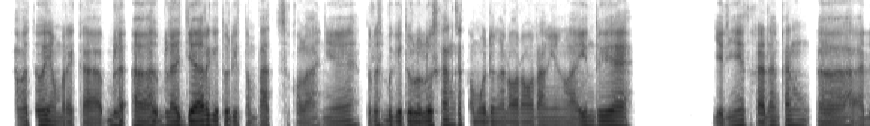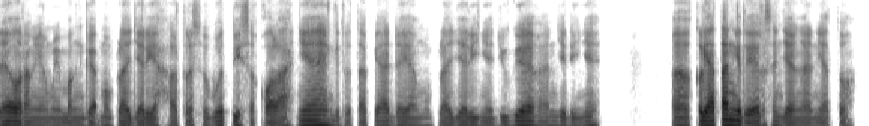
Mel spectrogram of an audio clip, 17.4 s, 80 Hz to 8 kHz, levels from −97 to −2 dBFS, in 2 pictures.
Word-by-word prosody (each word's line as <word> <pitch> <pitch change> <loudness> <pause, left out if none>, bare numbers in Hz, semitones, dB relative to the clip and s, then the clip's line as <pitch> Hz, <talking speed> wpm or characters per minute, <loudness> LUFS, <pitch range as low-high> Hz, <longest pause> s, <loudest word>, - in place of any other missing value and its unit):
apa 100 +1 -2
tuh 115 +1 +4
yang 110 -3 +2
mereka 95 -1 -2
bel 105 -1 -1
eee, 105 -2 +2
belajar 105 +1 +6
gitu 110 -1 +2
di 105 - -1
tempat 95 0 -6
sekolahnya 100 +5 -6
terus 110 +2 -3
begitu 105 -2 +2
lulus 110 +3 +4
kan 125 0 0
ketemu 100 -5 -4
dengan 100 -1 -3
orang-orang 100 0 -2
yang 100 - -7
lain 95 +3 0
tuh 110 - +4
ya, 110 -1 +6 0.9
jadinya 100 +5 -1
kadang 105 -3 -1
kan, 120 +2 -1 0.3
eee, 95 -1 0
ha 100 - -4
ada 100 +2 -2
orang 100 -1 +3
yang 95 0 -6
memang 95 0 -6
enggak 95 -1 -3
mempelajari 95 -1 -2
hal 95 0 -8
tersebut 100 +1 -4
di 105 - +1
sekolahnya 115 +6 +1
gitu 100 -4 -10
tapi 95 +1 -9
ada 100 -1 -4
yang 95 0 -4
mempelajarinya 95 0 -4
juga 105 +3 +1
kan 100 +2 -9
jadinya, 100 +2 -6 0.8
eee, 95 0 +2
keliatan 110 +4 +8
gitu 110 -4 +5
ya 100 - +4
kesenjangannya 95 -4 -4
tuh 100 +4 -9
100 Hz, 175 wpm, -23 LUFS, 95-105 Hz, 0.9 s, keliatan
